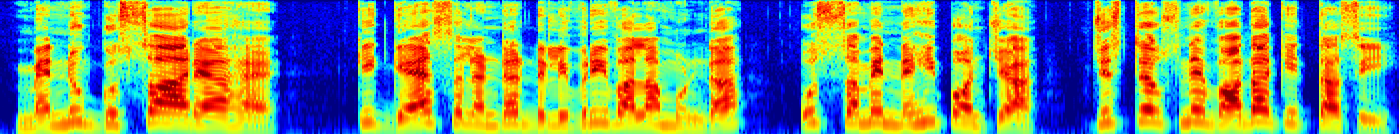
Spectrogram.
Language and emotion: Punjabi, angry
